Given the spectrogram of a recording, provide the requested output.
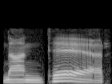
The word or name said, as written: Nanterre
